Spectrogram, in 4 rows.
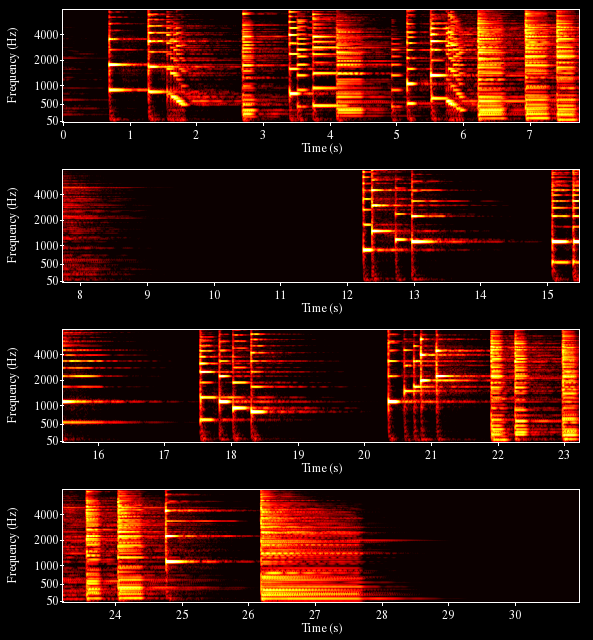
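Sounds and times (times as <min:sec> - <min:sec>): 
piano: 0:00.0 - 0:09.1, 0:12.2 - 0:14.3, 0:15.1 - 0:19.8, 0:20.4 - 0:29.0.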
